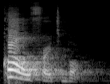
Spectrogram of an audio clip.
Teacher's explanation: Sílaba tônica no com.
